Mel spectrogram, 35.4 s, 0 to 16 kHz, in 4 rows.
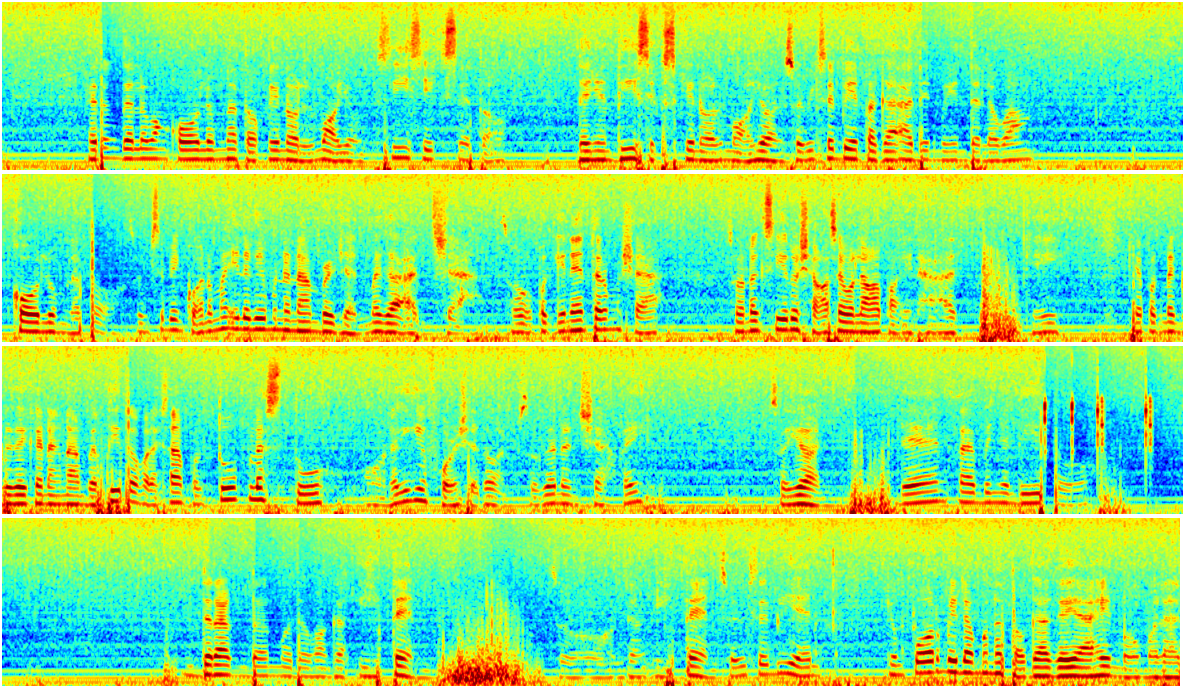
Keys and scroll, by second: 13.2 Return, 13.8 Up, 14.8 Left, 15.3 Right, 15.4 Left, 15.5 Right, 16.9 Left, 18.4 2, 19.1 Right, 19.6 2, 19.9 Right, 20.9 Down, 21.0 Up, 21.4 Left, 22.0 Delete, 22.3 Left, 22.6 Delete, 22.9 Right, 31.7 Tab.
